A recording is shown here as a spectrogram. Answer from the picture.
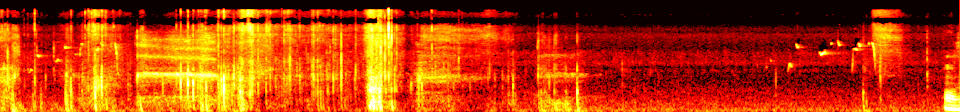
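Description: Footsteps crunching on loose, broken rock fragments, an irregular series of crunches with one louder step just before the halfway point, fading to near silence after about seven seconds.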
